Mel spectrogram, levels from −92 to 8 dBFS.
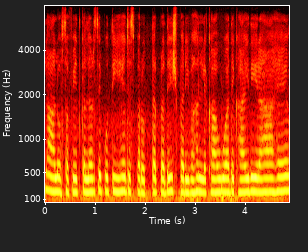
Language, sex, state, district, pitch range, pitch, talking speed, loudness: Hindi, female, Uttar Pradesh, Jalaun, 200-210 Hz, 205 Hz, 220 wpm, -13 LUFS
